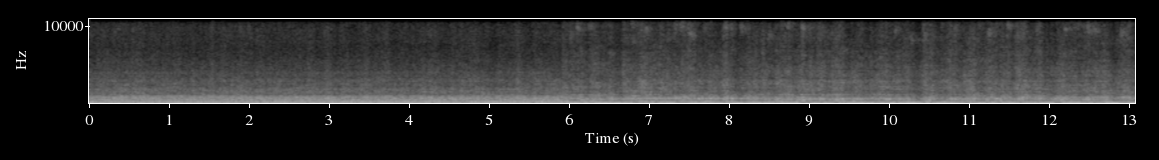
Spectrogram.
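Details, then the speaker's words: Chevrolet Corvette C6 V8 on its first start after failed lifter replacement: a steady, even idle with a smooth low drone and no ticking or knocking. It is warming past about 220°F, with air in the coolant; the valvetrain sounds healthy. "so everything seems good the car started to heat up a little bit got above uh 220 which i believe is a set point"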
